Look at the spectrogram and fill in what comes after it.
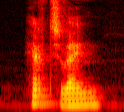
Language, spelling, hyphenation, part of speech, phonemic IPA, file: Dutch, hertzwijn, hert‧zwijn, noun, /ˈɦɛrt.sʋɛi̯n/, Nl-hertzwijn.ogg
- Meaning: babirusa, pig of the genus Babyrousa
